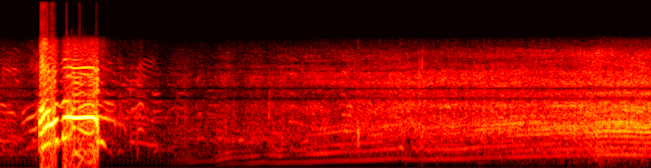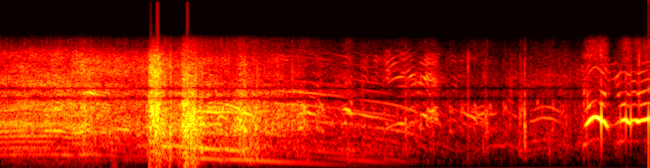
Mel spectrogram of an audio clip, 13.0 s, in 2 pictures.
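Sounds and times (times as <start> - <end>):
car engine under throttle: 1.7 - 10.9.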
